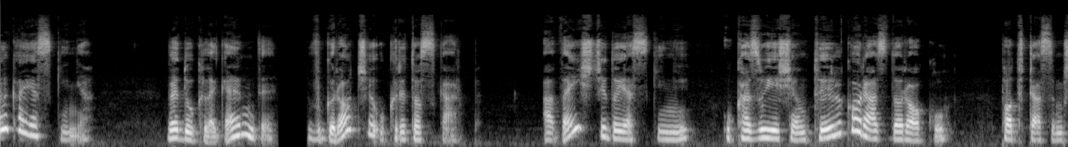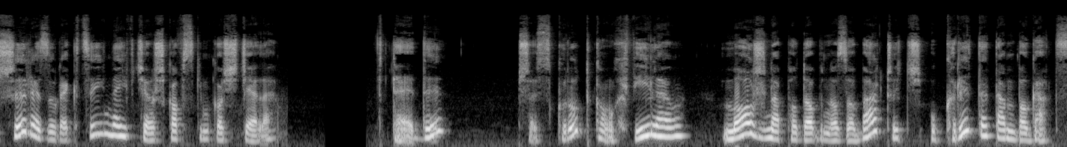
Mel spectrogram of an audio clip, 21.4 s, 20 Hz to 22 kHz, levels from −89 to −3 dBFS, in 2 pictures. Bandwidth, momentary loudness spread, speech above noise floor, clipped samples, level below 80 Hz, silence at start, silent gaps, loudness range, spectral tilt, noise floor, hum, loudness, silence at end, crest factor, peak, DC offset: 14.5 kHz; 13 LU; 43 dB; under 0.1%; -58 dBFS; 0 s; 2.78-3.07 s, 13.93-14.34 s; 5 LU; -5 dB/octave; -61 dBFS; none; -19 LUFS; 0 s; 16 dB; -4 dBFS; under 0.1%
